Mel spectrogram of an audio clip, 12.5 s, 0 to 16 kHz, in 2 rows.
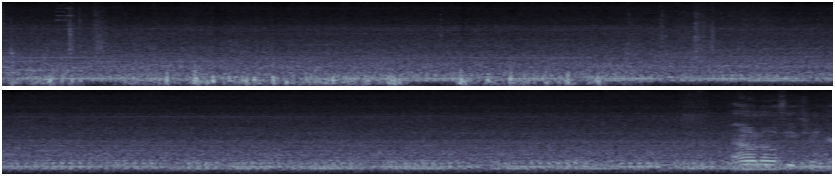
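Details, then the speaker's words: Vintage Emerson Quiet Kool 6,300 BTU window air conditioner with rotary compressor, running: steady fan drone with a low hum and faint buzzing vibration; the motor shaft moves in and out, and the owner thinks a thrust washer is worn. "hear that vibrating sound but the uh the motor shaft is going in and out a little bit because then I think one of the thrust washers is worn out"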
